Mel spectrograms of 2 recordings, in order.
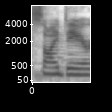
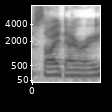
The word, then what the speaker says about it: Psydere: People always pronounce my name as Sidear instead of Sidere.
